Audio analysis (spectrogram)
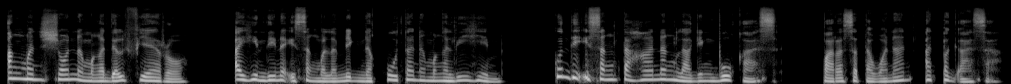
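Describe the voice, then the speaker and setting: A woman with a Filipino accent narrates a scripted dramatic story as an audiobook. Her voice is low with a dark tone, recorded with clean studio sound and no room sound.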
